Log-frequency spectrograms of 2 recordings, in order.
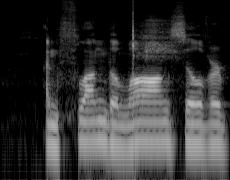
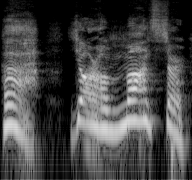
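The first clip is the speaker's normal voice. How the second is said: higher, louder gasping cry; gasped cry; 9 semitones higher, 10 dB louder than usual. Acted. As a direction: cry out in pain under her claws. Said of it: "the Ice Wing gasped".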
